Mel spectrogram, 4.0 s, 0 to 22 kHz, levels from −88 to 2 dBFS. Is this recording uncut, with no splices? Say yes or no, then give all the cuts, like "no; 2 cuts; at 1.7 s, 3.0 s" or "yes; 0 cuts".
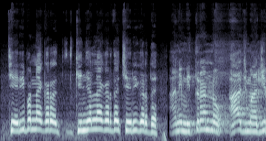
no; 1 cut; at 2.5 s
